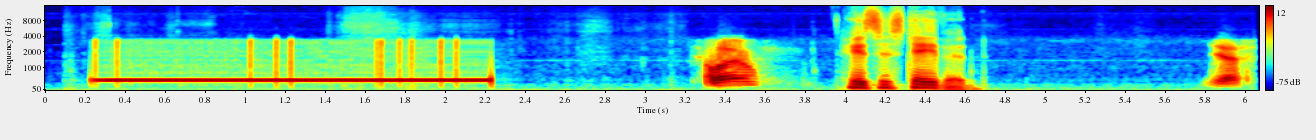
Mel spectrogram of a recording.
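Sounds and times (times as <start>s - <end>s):
telephone dial tone: 0.2s - 2.3s
speech: 4.0s - 4.8s.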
